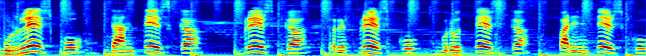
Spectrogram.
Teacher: Pois que as vogais tenden a pecharse. As palabras que terminan en esco ou vesca son con E pechado.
